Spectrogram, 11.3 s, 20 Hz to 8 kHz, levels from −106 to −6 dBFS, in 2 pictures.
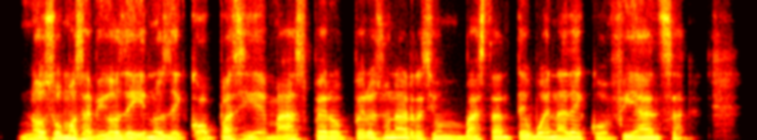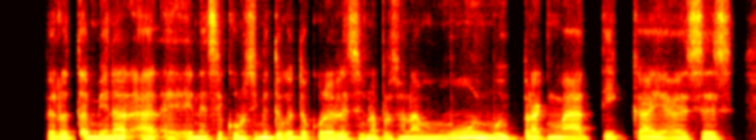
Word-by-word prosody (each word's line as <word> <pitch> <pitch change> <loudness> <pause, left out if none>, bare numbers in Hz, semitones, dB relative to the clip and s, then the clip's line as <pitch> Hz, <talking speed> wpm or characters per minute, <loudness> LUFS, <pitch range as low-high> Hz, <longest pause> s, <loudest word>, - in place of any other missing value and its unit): no 115 +2 -1
somos 140 -3 +4
amigos 110 +2 +1
de - - +3
irnos 120 0 +1
de 105 - -2
copas 90 - -2
y 100 - -3
demás, 100 +5 -1
pero 130 -1 -1
pero 155 +4 -1
es 150 - -5
una 170 0 +4
relación 135 -3 -2
bastante 120 0 -1
buena 120 0 +1
de 120 -2 +1
confianza, 110 - 0 0.8
pero 130 -1 -2
también 130 +4 0
a 160 - +5
a 150 - -1
e-en 115 +1 -2
ese 155 +6 +4
conocimiento 115 -4 0
que 125 - -1
tengo 125 +3 -4
con 125 -1 -1
él 130 +1 +1
es 130 -2 -1
una 145 +1 -2
persona 120 +2 -3
muy 155 +7 +2
muy 145 -3 +4
pragmática 120 -3 -2
y 105 - -1
a 100 - -4
veces, 110 +2 +1
125 Hz, 200 wpm, -23 LUFS, 110-135 Hz, 0.8 s, a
